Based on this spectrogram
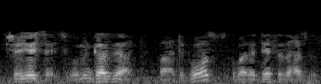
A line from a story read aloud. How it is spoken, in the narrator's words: Rabbi Akiva quietly said to him again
